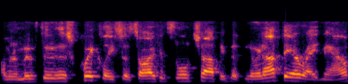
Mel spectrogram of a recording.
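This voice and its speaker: His voice sits at a fairly high pitch for a man. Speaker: online marketing webinar host. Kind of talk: live webinar demonstration. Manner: fast; animated.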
